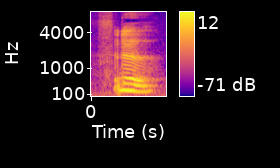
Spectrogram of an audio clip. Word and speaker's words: 를: So it starts back a little bit, and then it's as if like some air is pushing it out, but just gently and softly you move it quickly, and then firmly ends by pressing it right above the upper teeth.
